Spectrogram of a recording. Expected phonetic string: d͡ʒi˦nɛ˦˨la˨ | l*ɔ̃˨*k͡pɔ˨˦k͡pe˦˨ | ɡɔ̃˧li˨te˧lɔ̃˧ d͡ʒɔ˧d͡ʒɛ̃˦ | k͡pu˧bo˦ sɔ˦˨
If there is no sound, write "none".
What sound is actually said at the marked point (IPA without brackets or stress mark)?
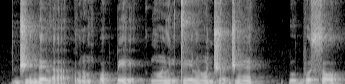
ɔ̃˨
